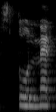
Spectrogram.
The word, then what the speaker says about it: StuNed: Terus bener nggak nih pronounce-nya Stunet kah atau Stun kah atau Stan kah Oh seperti apa iya, kan bener gitu bener ya? bener. Iya bener bener bener bener bener. Ya, jadi cukup mempronounce-nya dengan Stunet ya.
